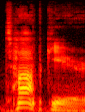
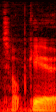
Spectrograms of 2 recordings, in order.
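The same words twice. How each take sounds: First: The stress falls on the first word. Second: The stress falls on the second word.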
